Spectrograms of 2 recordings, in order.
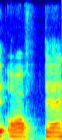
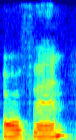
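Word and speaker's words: often: Who, read regularly, ऑफन, इसे ऑफ्टन नहीं पढ़ेंगे, इसकी प्रोनाउंसिएशन है ऑफन, show greater emotional, IN TEL tell, LI ली और GENCE जेंस।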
